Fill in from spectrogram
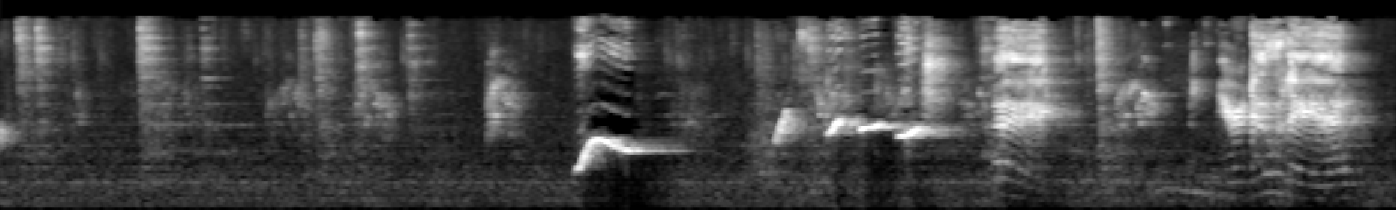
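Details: Talkative African Grey parrot kept indoors, chattering alone with the room empty: quiet muttering at first, then a loud swooping whistle, rising slurred whistles, harsh squawks and speech-like babble in quick succession, over a low steady hum.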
